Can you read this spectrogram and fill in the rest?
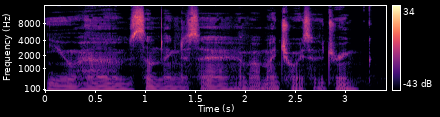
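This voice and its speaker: Man acting as haughty tsundere elf scholar, ASMR roleplay, low pitch, creaky edge, curt and exasperated. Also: flat delivery, a little slow. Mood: dry, grudgingly kind. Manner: curt, haughty, exasperated, often dropping into whispers. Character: prickly tsundere male elf academic, grudgingly caring rival.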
